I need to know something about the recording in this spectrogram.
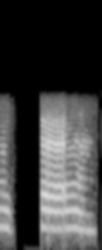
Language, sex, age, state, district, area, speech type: Urdu, female, 30-45, Bihar, Khagaria, rural, conversation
